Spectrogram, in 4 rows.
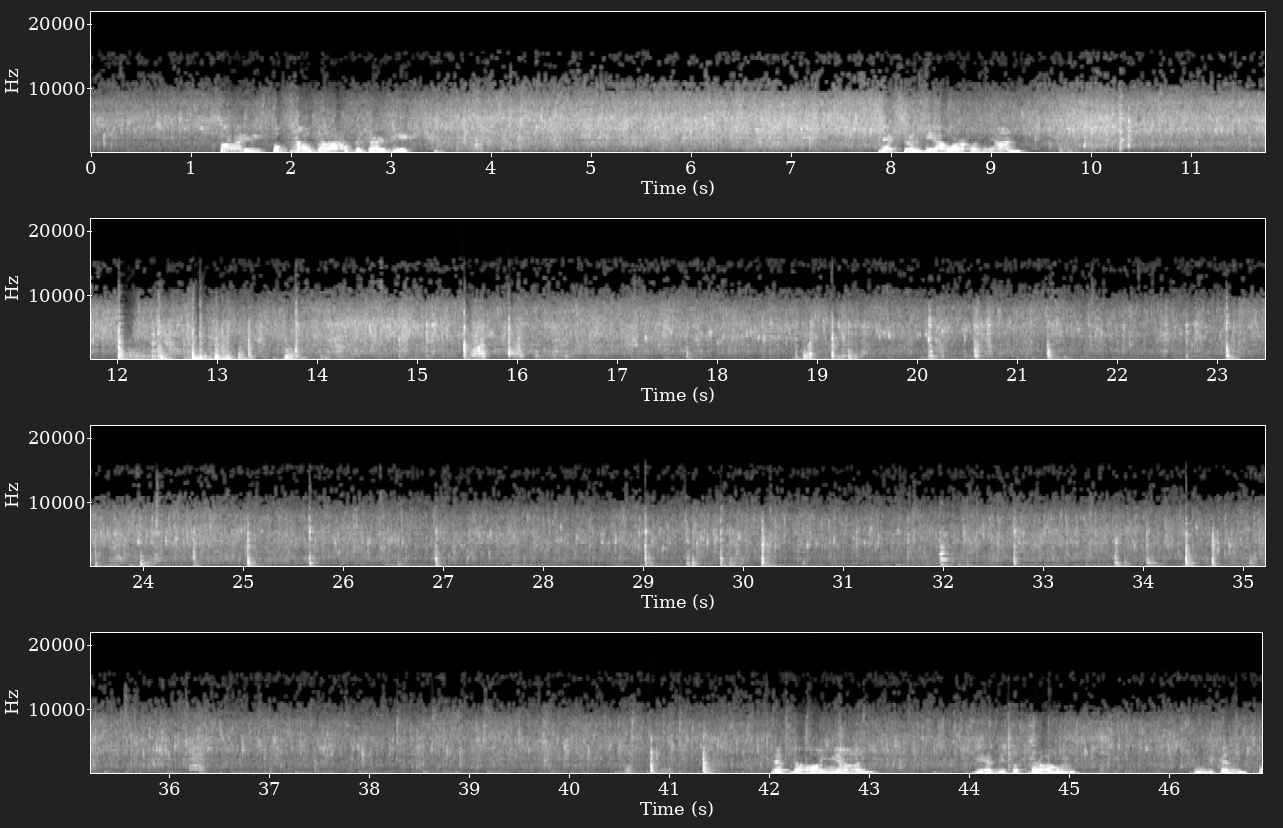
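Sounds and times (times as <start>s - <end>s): onion and garlic sizzling in oil: 0.0s - 46.9s
utensil scraping a pan: 3.3s - 4.6s, 9.5s - 10.6s, 12.0s - 27.4s, 29.0s - 30.8s, 31.8s - 37.2s.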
